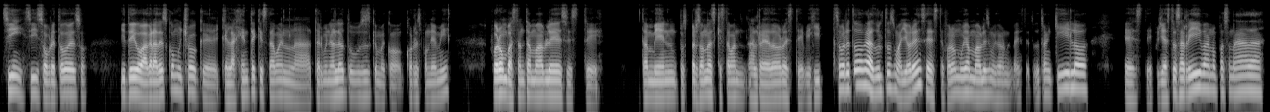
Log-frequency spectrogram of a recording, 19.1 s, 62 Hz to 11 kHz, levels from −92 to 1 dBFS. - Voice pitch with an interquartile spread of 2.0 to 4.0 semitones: Yes, average, 3.3 semitones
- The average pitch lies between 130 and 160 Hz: Yes, low, 135 Hz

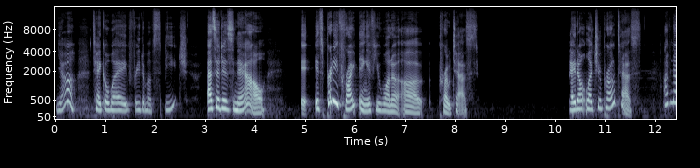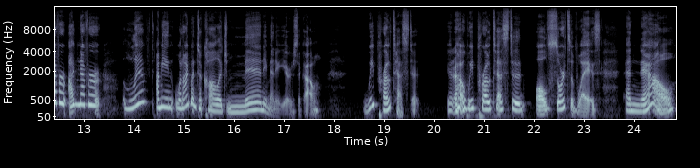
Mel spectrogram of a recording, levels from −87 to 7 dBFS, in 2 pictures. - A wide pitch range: Yes, wide, 6.8 semitones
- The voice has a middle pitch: No, high, 230 Hz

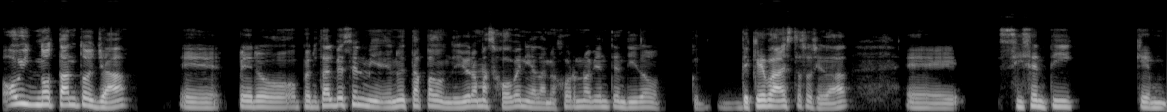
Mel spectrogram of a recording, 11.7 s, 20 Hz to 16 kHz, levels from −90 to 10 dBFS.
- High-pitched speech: No, medium, 145 Hz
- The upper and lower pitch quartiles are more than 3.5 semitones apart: No, average, 3.2 semitones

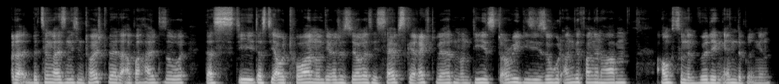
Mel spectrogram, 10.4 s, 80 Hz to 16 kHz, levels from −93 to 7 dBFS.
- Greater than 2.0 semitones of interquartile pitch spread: No, narrow, 1.3 semitones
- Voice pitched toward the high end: No, medium, 140 Hz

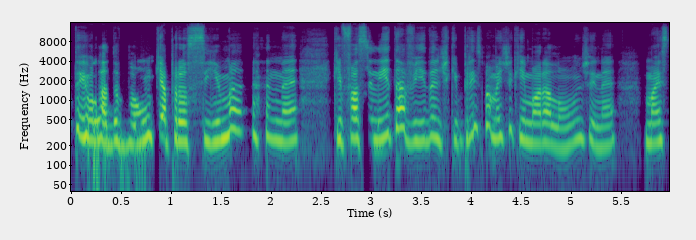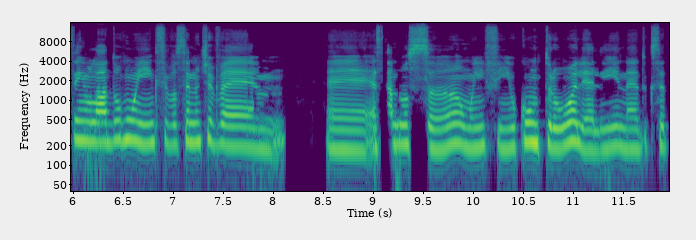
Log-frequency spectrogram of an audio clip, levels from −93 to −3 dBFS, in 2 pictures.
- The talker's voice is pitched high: Yes, high, 225 Hz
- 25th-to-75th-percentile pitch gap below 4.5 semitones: Yes, average, 3.6 semitones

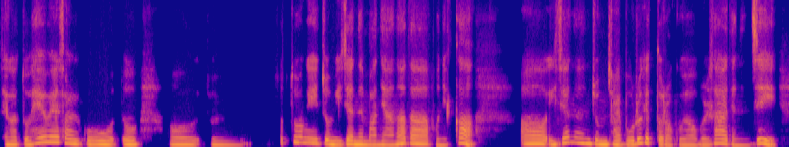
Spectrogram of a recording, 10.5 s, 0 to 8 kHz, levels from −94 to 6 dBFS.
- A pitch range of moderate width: Yes, average, 4.2 semitones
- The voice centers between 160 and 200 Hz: Yes, medium, 185 Hz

